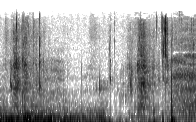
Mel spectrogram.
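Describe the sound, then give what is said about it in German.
Chewing gum being chewed, with several moist, crunchy bites and smacks in an uneven rhythm, fairly loud and close, with no talk. “das Kaugummi, was ich gerade kaue”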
